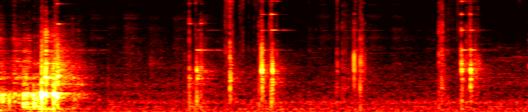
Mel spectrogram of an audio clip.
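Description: Kitchen clatter as air-fried bungeoppang are moved from an air fryer basket into a ceramic bowl: a noisy scrape in the first second, then a handful of short, sharp clinks and taps.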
